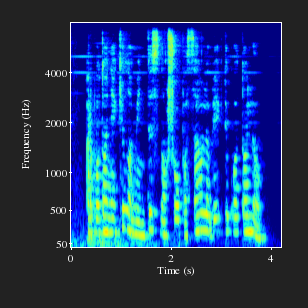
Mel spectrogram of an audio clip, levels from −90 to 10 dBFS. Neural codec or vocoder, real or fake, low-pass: none; real; 7.2 kHz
